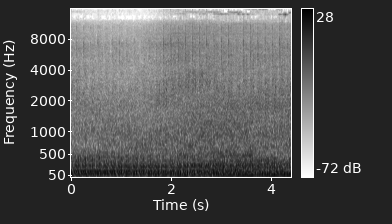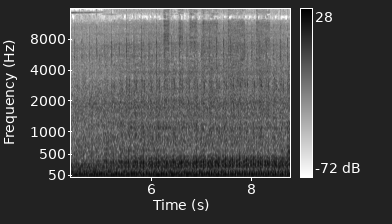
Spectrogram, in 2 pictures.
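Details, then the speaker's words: 1966 Ford Thunderbird 390 V8 idling during a vacuum leak test: deep, steady burble with no change in idle, so that side is sealed. "Oh, no change. That means that side's sealed."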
